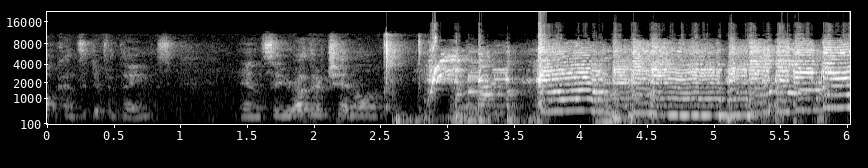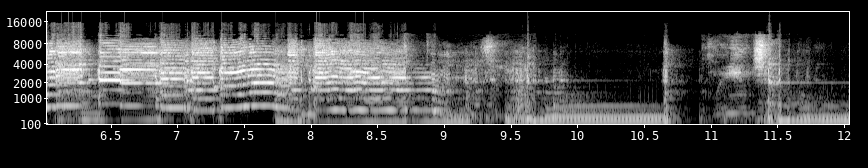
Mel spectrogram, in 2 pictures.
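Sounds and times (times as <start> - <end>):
electric guitar lead phrases: 2.8 - 12.0.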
